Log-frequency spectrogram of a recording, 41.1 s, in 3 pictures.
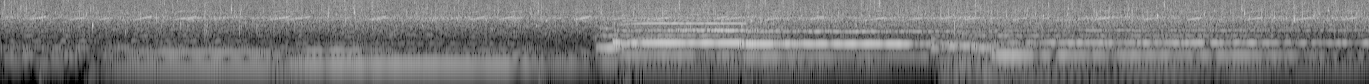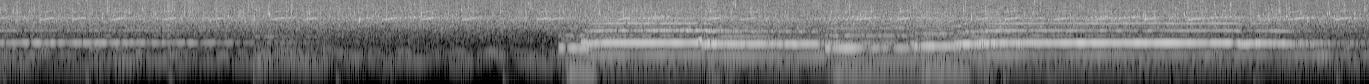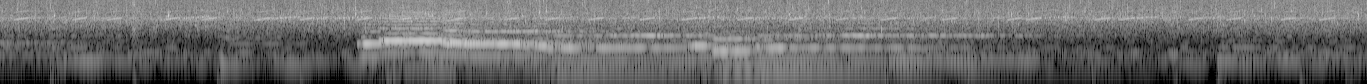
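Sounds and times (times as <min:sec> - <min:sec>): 
delicate rain: 0:00.0 - 0:41.0.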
